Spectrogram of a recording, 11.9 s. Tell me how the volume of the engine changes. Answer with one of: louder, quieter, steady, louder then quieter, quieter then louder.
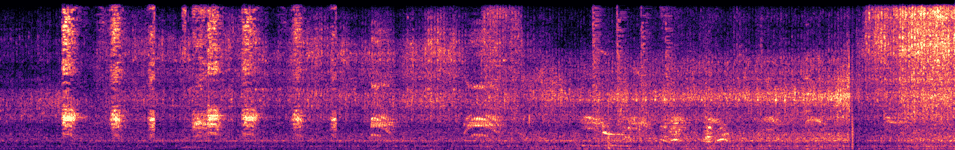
louder.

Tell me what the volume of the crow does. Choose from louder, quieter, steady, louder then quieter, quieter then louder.
quieter.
